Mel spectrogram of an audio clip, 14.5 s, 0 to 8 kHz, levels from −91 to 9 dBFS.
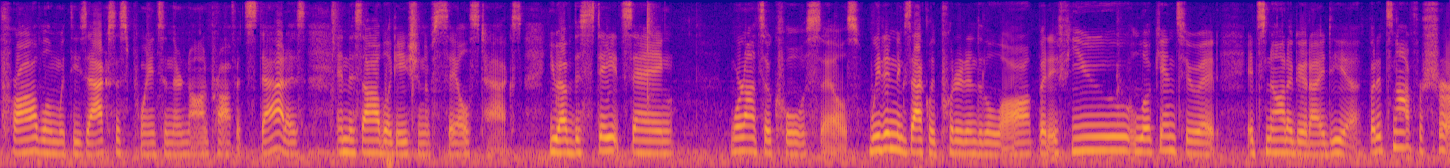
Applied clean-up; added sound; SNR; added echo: none; none; none; none.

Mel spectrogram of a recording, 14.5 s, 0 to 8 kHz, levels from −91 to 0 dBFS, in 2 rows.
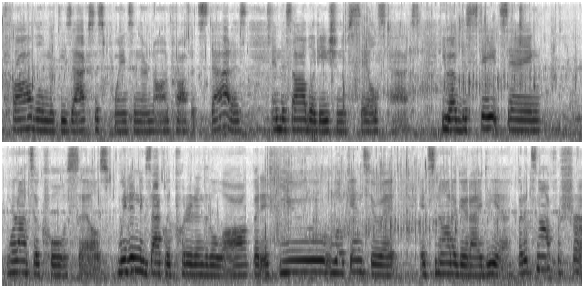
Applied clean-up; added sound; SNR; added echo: none; Sink (filling or washing); 20 dB; reverberation time 0.2 s.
